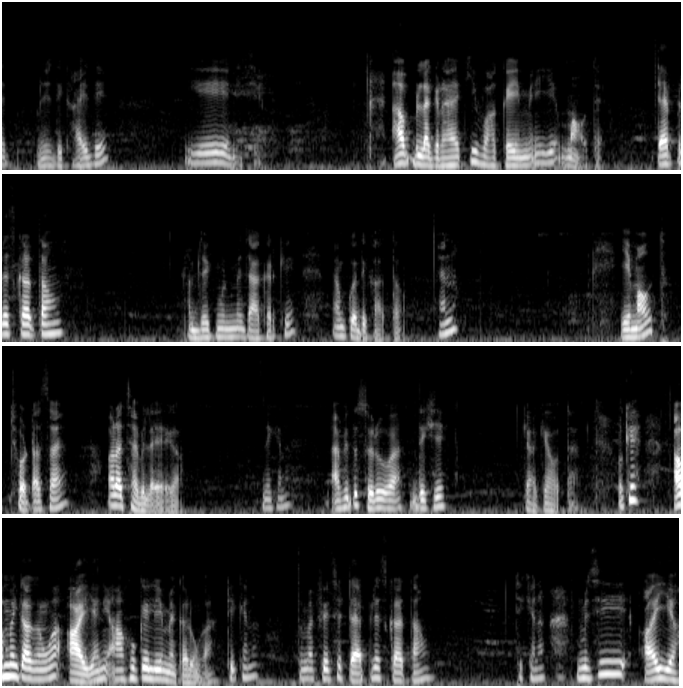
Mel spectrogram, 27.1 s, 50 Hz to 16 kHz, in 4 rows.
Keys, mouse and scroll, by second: 1.1 click, 1.8-3.9 drag, 4.7 middle click, 7.0 Tab, 8.1-10.3 middle drag, 10.7-13.3 middle drag, 14.1 middle click, 14.6-15.9 middle drag, 17.3 middle click, 18.1 KP_1, 22.0-23.1 middle drag, 23.5 Tab.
